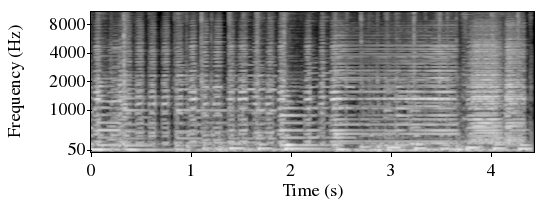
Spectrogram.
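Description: Button accordion playing the instrumental intro of a norteño song, over a pulsing upright-bass line and guitar.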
